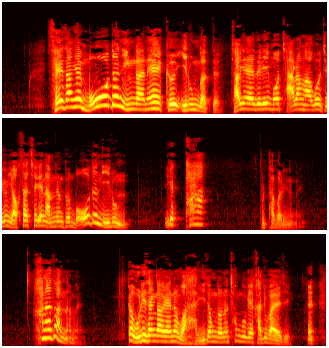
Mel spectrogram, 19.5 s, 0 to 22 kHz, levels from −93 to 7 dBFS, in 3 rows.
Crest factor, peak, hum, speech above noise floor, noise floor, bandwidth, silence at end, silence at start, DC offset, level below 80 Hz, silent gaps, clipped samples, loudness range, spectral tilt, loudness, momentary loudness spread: 20 dB; 0 dBFS; none; 51 dB; -71 dBFS; 11 kHz; 0.25 s; 0.95 s; under 0.1%; -68 dBFS; none; under 0.1%; 15 LU; -5.5 dB/octave; -20 LUFS; 15 LU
